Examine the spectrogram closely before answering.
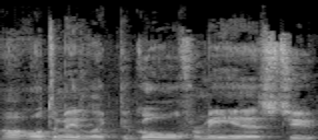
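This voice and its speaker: Mumbling at a moderate pace, a man speaks in a flat monotone at medium pitch. Audible room echo surrounds his voice. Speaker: amateur bodybuilder vlogger. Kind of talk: casual vlog monologue. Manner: mumbling, rambling with fillers.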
